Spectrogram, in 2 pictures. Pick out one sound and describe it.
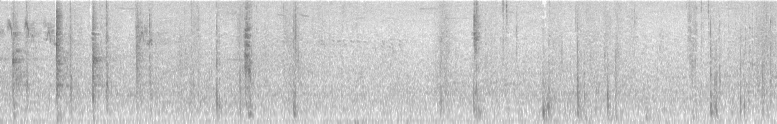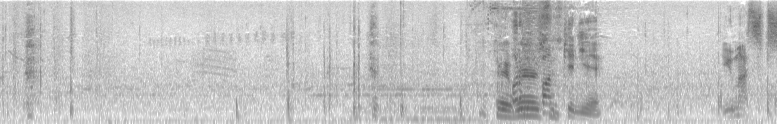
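Footsteps tap quickly on a roof.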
